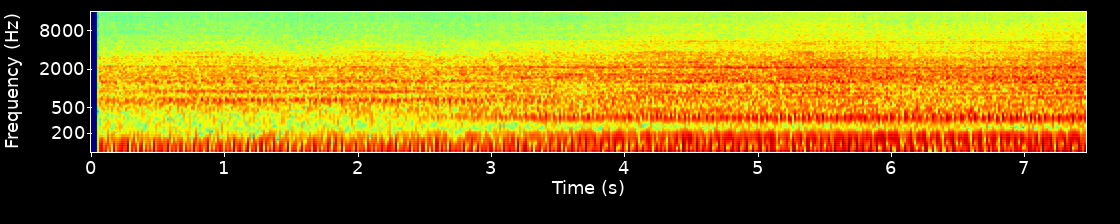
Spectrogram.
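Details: Toyota Tundra 5.7 V8 at idle with a strange engine noise: a faint, fairly even pulsing over the steady hum; cause unclear.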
